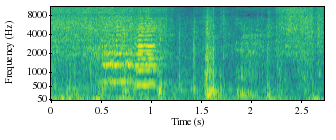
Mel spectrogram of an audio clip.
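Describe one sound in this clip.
A bicycle rattles and clatters over wooden planks.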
